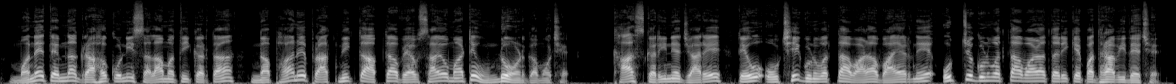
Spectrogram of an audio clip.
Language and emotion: Gujarati, disgusted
